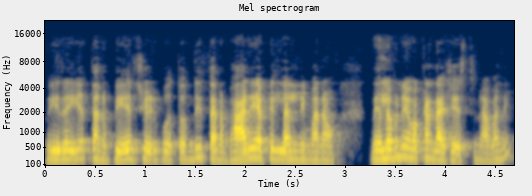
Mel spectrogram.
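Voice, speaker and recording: Expressive woman telling a story. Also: mid-range voice, fairly quick, lo-fi sound. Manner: expressive, explanatory, acts out characters' dialogue. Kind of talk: conversational bedtime storytelling to an interviewer.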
